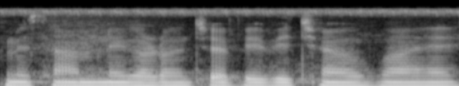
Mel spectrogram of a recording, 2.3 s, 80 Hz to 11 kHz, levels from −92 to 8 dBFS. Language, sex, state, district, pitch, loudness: Hindi, male, Uttar Pradesh, Shamli, 120 Hz, -14 LUFS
